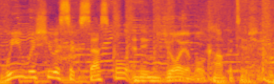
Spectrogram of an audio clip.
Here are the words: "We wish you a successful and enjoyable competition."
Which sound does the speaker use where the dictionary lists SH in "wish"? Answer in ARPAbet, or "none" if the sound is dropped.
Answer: SH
